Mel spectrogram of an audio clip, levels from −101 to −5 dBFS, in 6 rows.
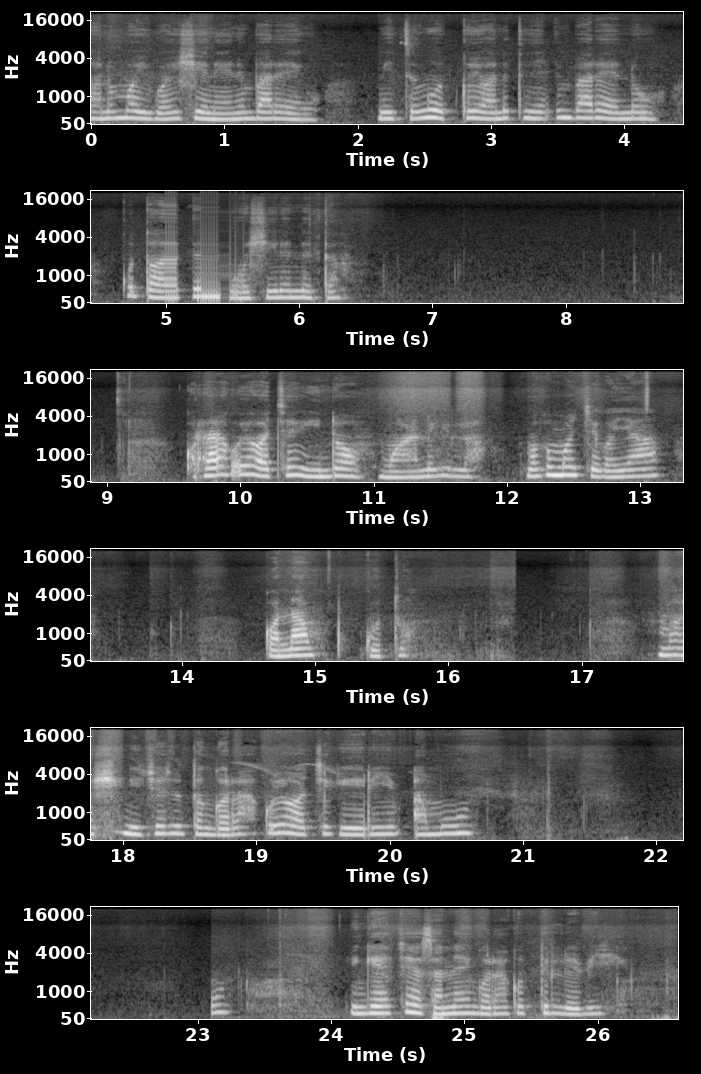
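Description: Speech recorded and shared here shows generation loss, likely from decoding and re-encoding through MP3 at 128 kbit/s about five times, leaving a swirly, hollow, smeared quality with softened attacks. From 5.01 to 5.61 s, the playback software likely ran short of fresh audio and repeated roughly half of it in buffers that fit 20 ms, producing robotic sound from repeated short buffers: a rigid, metallic 50 Hz buzz.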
